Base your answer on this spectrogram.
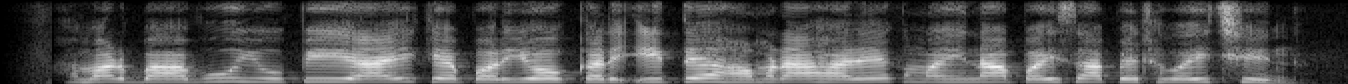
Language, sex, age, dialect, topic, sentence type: Magahi, female, 18-24, Western, banking, statement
